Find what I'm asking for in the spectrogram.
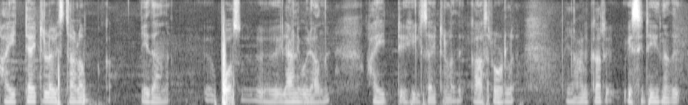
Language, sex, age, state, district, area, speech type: Malayalam, male, 18-30, Kerala, Kasaragod, urban, spontaneous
